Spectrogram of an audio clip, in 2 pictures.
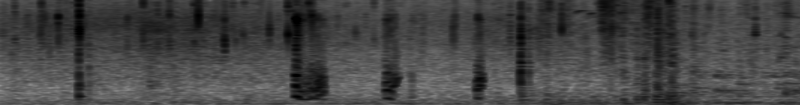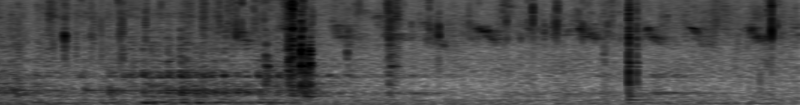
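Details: Winter squirrels gnawing nuts and jostling one another. Crisp cracking bites come at irregular intervals over a low rumbling outdoor background with some rustling.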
